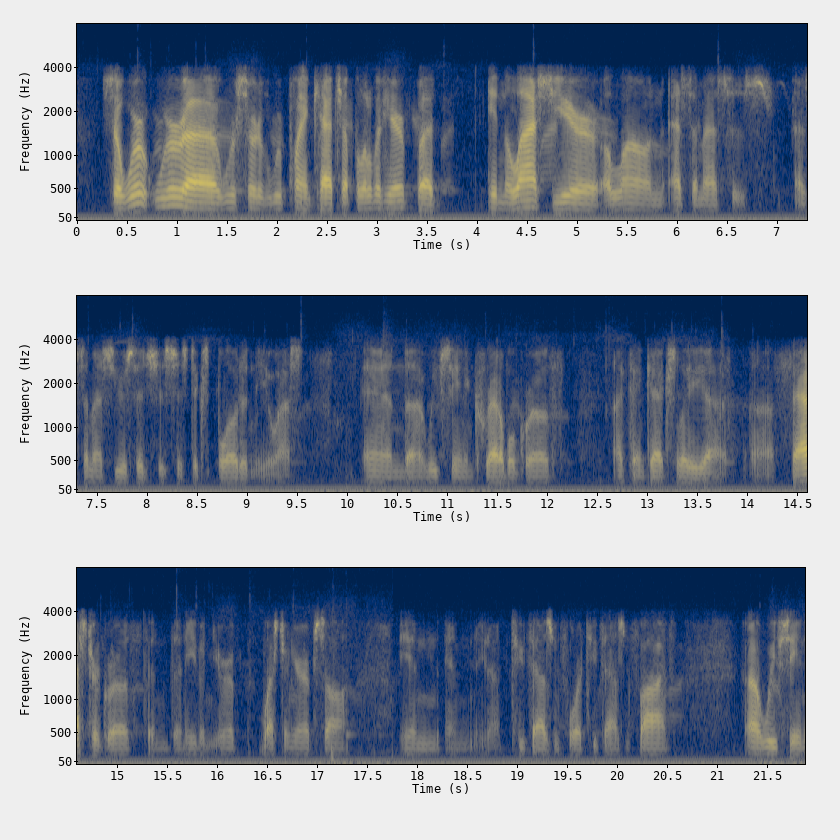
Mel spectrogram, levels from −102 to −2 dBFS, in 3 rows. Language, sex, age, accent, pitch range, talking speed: English, male, 40-59, American, 80-90 Hz, 160 wpm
